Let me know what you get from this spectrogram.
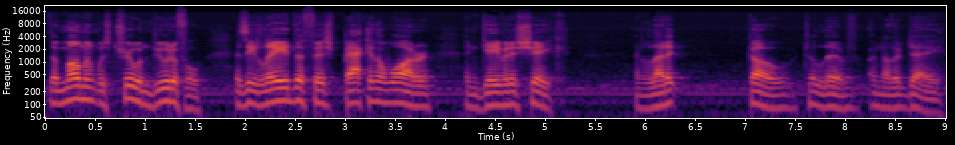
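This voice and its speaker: Low-voiced man reading a story aloud. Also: normal speed, darkish tone, a little hiss or hum. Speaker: author reading own short stories. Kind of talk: dramatic literary audiobook narration.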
